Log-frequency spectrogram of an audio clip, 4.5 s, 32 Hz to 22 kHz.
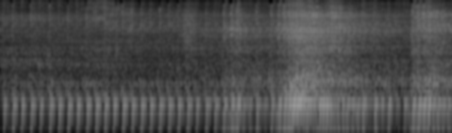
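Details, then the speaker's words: Small single-cylinder motorcycle (Yamaha, "53 stage 2" engine build, stock sprockets) checked after a right-side crash. Steady, even putter of about four beats a second, then a clean rev with no knocks or rattles. Engine runs and is still normally quiet despite a slightly leaky-sounding modified exhaust. "โอเคนะก็เครื่องก็ติดดีเครื่องยังเงียบปกติ"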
